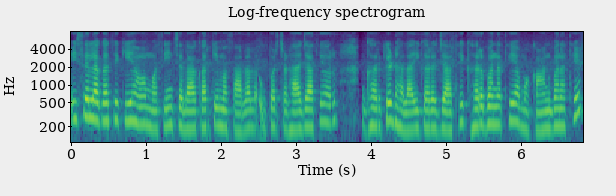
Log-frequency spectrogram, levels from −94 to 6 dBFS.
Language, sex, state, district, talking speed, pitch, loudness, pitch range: Chhattisgarhi, female, Chhattisgarh, Raigarh, 255 wpm, 200 Hz, -18 LUFS, 185-240 Hz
